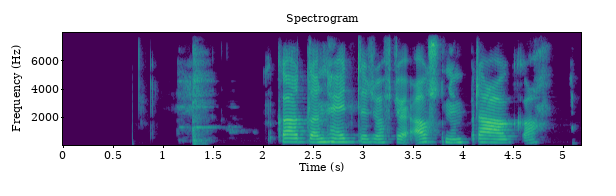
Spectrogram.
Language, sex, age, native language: Icelandic, female, 7, Icelandic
